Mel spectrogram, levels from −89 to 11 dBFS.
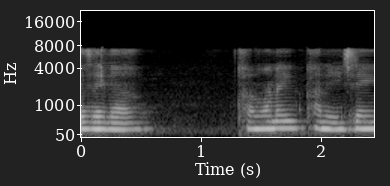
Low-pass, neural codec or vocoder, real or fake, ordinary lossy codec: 7.2 kHz; codec, 24 kHz, 0.9 kbps, WavTokenizer, medium music audio release; fake; AAC, 32 kbps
